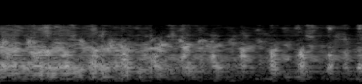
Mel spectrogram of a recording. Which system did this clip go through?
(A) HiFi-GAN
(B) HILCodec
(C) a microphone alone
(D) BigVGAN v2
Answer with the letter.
A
